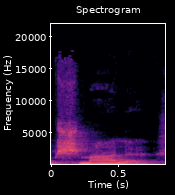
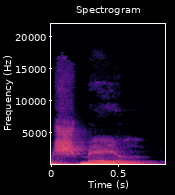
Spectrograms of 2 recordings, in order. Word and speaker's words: Schmale: our family name Schmale in Arabic is pronounced by some Schmael.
